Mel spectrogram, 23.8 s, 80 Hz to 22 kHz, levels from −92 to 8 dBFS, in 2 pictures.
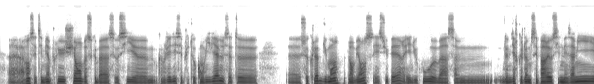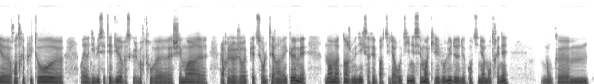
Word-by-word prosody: avant, 90 +6 0
c'était 105 - -4
bien 100 +2 +2
plus 105 +1 +1
chiant 115 +3 +4
parce 100 -2 -3
que, - - -4
bah, 90 -1 +1
c'est - - -8
aussi, 95 +2 -1
hem, 90 -2 0
comme 95 - -5
je 95 - -3
l'ai 100 - +2
dit, 110 +1 0
c'est - - -6
plutôt - - -7
convivial 105 +4 +1
cette 100 -1 -6
heu, 95 -1 0 0.6
heu, 90 -1 -4
ce - - -4
club 120 +1 +1
du 105 - 0
moins. 120 +5 +4
L'ambiance 100 +6 +1
est 90 -1 -4
super 105 +6 -1
et 90 - -1
du 90 0 -4
coup, 105 +1 +2
heu, 95 - +2
bah, 85 -1 0
ça, 85 +1 -5
mmh, 85 -1 -2 0.3
de 95 0 0
me 95 - +2
dire 110 +1 0
que 100 - -1
je - - -6
dois 100 -1 +4
me 95 - +3
séparer 100 +3 +3
aussi 95 -2 -2
de 95 - +4
mes 90 0 +2
amis, 110 +3 +5
heu, 95 -2 +3
rentrer 90 -1 -2
plus - - -8
tôt, 100 0 +5
heu, 90 -3 +1 0.3
ouais, 90 +2 -3
au 90 - -1
début, 90 +4 -2
c'était 95 -1 -3
dur 105 +4 +1
parce 85 -3 -10
que - - -9
je - - -9
me 85 - -6
retrouvais, 90 +1 -5
heu, 90 -2 -2
chez 90 - -3
moi, 95 0 +3
heu, - - -10 0.3
alors - - -2
que 100 - -1
j'au 95 0 +1
j'aurais 95 +1 -1
pu - - -6
être - - -4
sur 95 - -4
le 90 - -4
terrain 95 +1 0
avec 95 +4 -1
eux. 130 0 +6
Mais, 95 -7 +3 0.4
non, 95 +4 +3
maintenant, 100 +2 +3
je 90 - -4
me 90 - +2
dis 100 +2 +3
que - - -10
ça 85 - -6
fait 95 +1 -4
partie 90 0 -8
de - - -7
la 90 - +1
routine 95 +6 0
et - - +3
c'est 95 - -5
moi 105 0 +5
qui 95 - -7
l'ai 95 - +1
voulu 110 +9 +3
de 95 -3 +1
de 90 - -2
continuer 95 +1 -3
à 90 - +2
m'entraîner 95 +7 0 0.7
donc, 90 -2 -6
hem, 90 -1 0
95 Hz, 260 wpm, -21 LUFS, 90-100 Hz, 0.7 s, eux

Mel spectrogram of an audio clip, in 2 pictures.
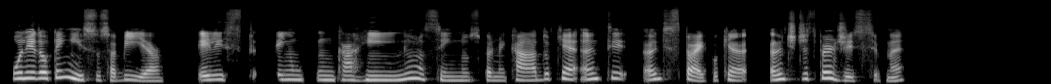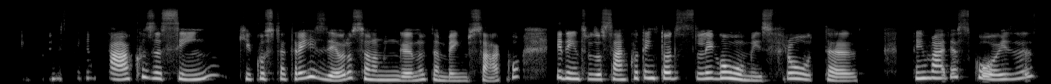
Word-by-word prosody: O - - +3
Lidl 285 0 +7
tem 325 +2 +2
isso, 210 -1 -3
sabia? 175 -3 +1 0.4
Eles 215 +3 +4 0.5
têm 225 0 -1
um 215 -1 -1
um 205 0 -2
carrinho 205 +5 +1
assim 225 -7 -6
no 185 0 -7
supermercado 190 +3 -2
que 270 - +2
é 240 -1 +5
anti 265 +2 0 0.2
anti-spreco, 215 -7 +1
que 210 +2 -1
é 185 -2 +2 0.2
anti 235 +4 +3
desperdício, 240 -9 0
né. 165 +4 -3 2.0
Eles 260 0 -14
têm 285 - -28
uns 285 - -28
sacos, 260 +6 +3
assim, 255 -3 -1 0.3
que 245 - -6
custa 250 +1 -4
3 265 +3 +1
euros, 210 +9 +2
se - - -7
eu 240 - +4
não 215 - 0
me 205 - -1
engano, 200 +2 0
Também 180 -7 -3
o 170 - -12
saco. 345 - -4 0.4
E 315 - +3
dentro 260 -3 +1
do 230 0 +1
saco 230 +3 0
tem 295 -1 +1
todos 280 0 0
legumes, 255 -9 +2
frutas, 210 -10 0 0.5
tem 285 +1 +2
várias 345 +4 0
coisas, 250 +6 -1
230 Hz, 145 wpm, -22 LUFS, 200-270 Hz, 2.0 s, Lidl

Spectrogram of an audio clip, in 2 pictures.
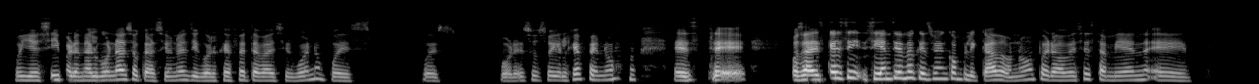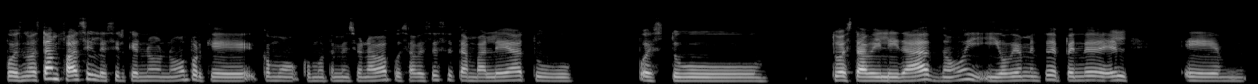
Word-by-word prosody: Oye, 190 -1 -1
sí, 215 +4 -1
pero 200 -3 0
en 185 0 -4
algunas 200 +5 +2
ocasiones, 190 0 -2
digo, 180 -2 -1
el 170 - -5
jefe 190 +3 -2
te 190 0 +1
va 180 - -1
a - - 0
decir: 175 +1 -7
"Bueno, 210 +8 -5
pues 170 -3 -7 0.5
pues 170 -2 -10 0.4
por 165 0 -6
eso 180 +4 -8
soy 200 +2 -3
el 185 -1 -5
jefe, 240 -2 0
¿no?". 220 +2 -5 0.6
Este, 230 - +4 0.4
o 205 - +5
sea, 220 +1 +11
es 215 0 +9
que 290 +1 +8
sí 300 -1 +3
sí, 255 -1 +6
entiendo 290 +3 +5
que 265 - +3
es 250 - +1
bien 260 0 -1
complicado, 205 -7 +1
¿no?, 210 +6 -6
pero 215 -6 0
a 185 - 0
veces 195 +6 -4
también, 200 +1 -3
eh, 185 -5 -4 0.7
pues, 190 -1 +1
no 195 - -2
es 195 - -3
tan 260 -1 +6
fácil 215 +1 +4
decir 180 0 -5
que 180 - -1
no, 180 0 -8
¿no?, 180 +4 -7
porque 170 -5 -3
como 175 -2 -7
como 165 -1 -11
te 170 - -12
mencionaba, 175 +3 -3
pues, 180 -5 -11
a 170 - -3
veces 175 +5 -7
se 210 -2 -12
tambalea 175 +2 -1
tu, 165 -4 -8 0.6
pues, 180 -3 -1
tu 165 -2 -2 0.6
tu 195 - 0
estabilidad, 175 +2 +4
¿no? 170 +6 -6
Y 235 - -3
y 170 -1 -4
obviamente 185 +3 -4
depende 185 -2 -2
de 190 -2 +1
él. 195 -2 -2 0.6
Em, 170 -2 -4
185 Hz, 170 wpm, -23 LUFS, 170-210 Hz, 0.7 s, sea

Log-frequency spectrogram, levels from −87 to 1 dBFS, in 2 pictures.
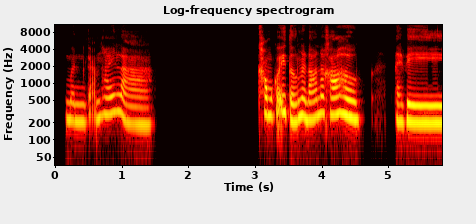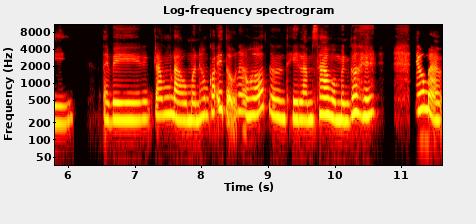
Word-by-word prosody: Mình 215 -2 -8
cảm 240 - -10
thấy 285 +2 -5
là 195 -10 -7 1.6
không 275 -2 -2
có - - -3
ý 310 - +1
tưởng 230 -4 -2
nào 265 -1 0
đó 235 +2 -2
nó 295 +2 -2
khó 280 -1 0
hơn, 265 -5 +1 0.5
tại 215 -3 -6
vì 200 0 0 0.5
tại 230 - -2
vì 230 0 +2 0.2
trong 280 +1 0
đầu 230 -3 +3
mình 225 0 0
hông 270 +2 -2
có 300 - +2
ý 355 - +2
tưởng 335 - 0
nào 320 -4 0
hết, 300 +8 +2
ừ, 260 -6 +1
thì 240 -2 +1
làm 230 0 +2
sao 280 +3 +5
mà 250 - +4
mình 225 -1 +2
có 300 +2 +5
thể 270 +2 +2 0.6
chứ 320 - +2
mà 290 -9 +3
240 Hz, 185 wpm, -24 LUFS, 225-280 Hz, 1.6 s, sao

